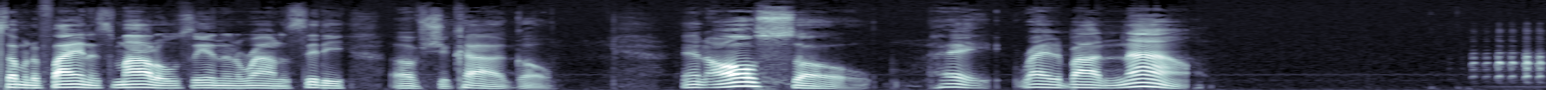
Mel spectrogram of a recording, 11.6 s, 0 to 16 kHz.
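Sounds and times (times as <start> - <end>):
speech: 0.0 - 4.2, 5.1 - 9.0
chicken clucking: 11.0 - 11.5.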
